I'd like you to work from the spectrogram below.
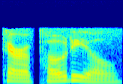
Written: parapodial

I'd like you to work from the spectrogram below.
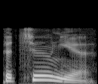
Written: petunia

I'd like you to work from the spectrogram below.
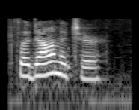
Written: floodometer

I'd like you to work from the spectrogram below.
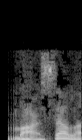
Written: marcella

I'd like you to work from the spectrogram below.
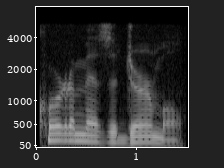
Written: chordamesodermal

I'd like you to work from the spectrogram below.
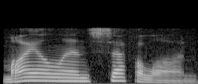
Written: myelencephalon

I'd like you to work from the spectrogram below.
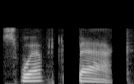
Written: swept-back

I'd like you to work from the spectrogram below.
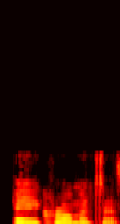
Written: achromatous

